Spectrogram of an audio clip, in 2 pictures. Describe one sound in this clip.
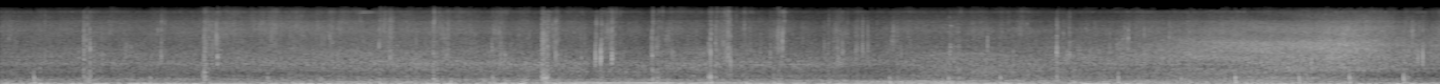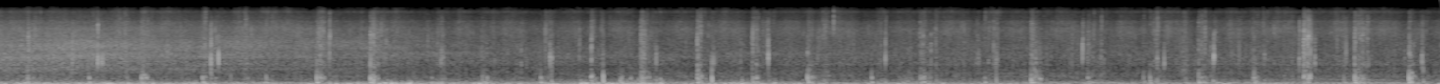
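Footsteps crunch and scrape on packed snow at a steady walking pace.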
